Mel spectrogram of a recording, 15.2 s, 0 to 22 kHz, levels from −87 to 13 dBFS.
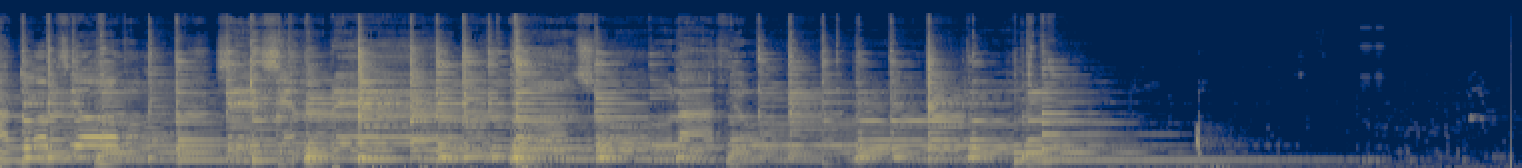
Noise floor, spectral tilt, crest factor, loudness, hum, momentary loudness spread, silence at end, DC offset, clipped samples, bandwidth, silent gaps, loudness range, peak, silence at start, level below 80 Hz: -64 dBFS; -2.5 dB/octave; 22 dB; -20 LUFS; none; 13 LU; 0.5 s; under 0.1%; under 0.1%; 16 kHz; none; 10 LU; 0 dBFS; 0 s; -56 dBFS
